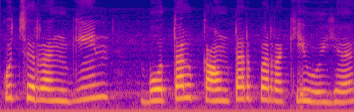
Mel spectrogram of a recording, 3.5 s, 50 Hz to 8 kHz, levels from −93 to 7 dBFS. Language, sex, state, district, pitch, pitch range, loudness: Hindi, female, Jharkhand, Garhwa, 285 Hz, 260-315 Hz, -16 LUFS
